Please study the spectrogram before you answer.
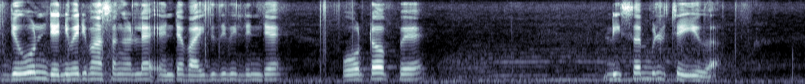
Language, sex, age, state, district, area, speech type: Malayalam, female, 60+, Kerala, Alappuzha, rural, read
